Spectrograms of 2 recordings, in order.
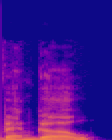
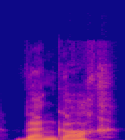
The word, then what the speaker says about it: Van Gogh: gogh and a lot of people call him van gogh it's okay it's really van gaach was the pronunciation but um most people know him about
